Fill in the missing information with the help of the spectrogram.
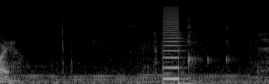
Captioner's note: buzzer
